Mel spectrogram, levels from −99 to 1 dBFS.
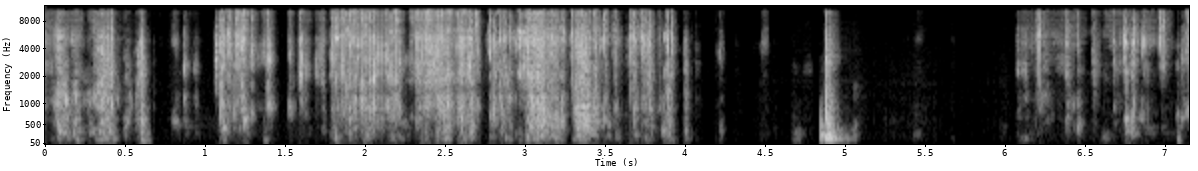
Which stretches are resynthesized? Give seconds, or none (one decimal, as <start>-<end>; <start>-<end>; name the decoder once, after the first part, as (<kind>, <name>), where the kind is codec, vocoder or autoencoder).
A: none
